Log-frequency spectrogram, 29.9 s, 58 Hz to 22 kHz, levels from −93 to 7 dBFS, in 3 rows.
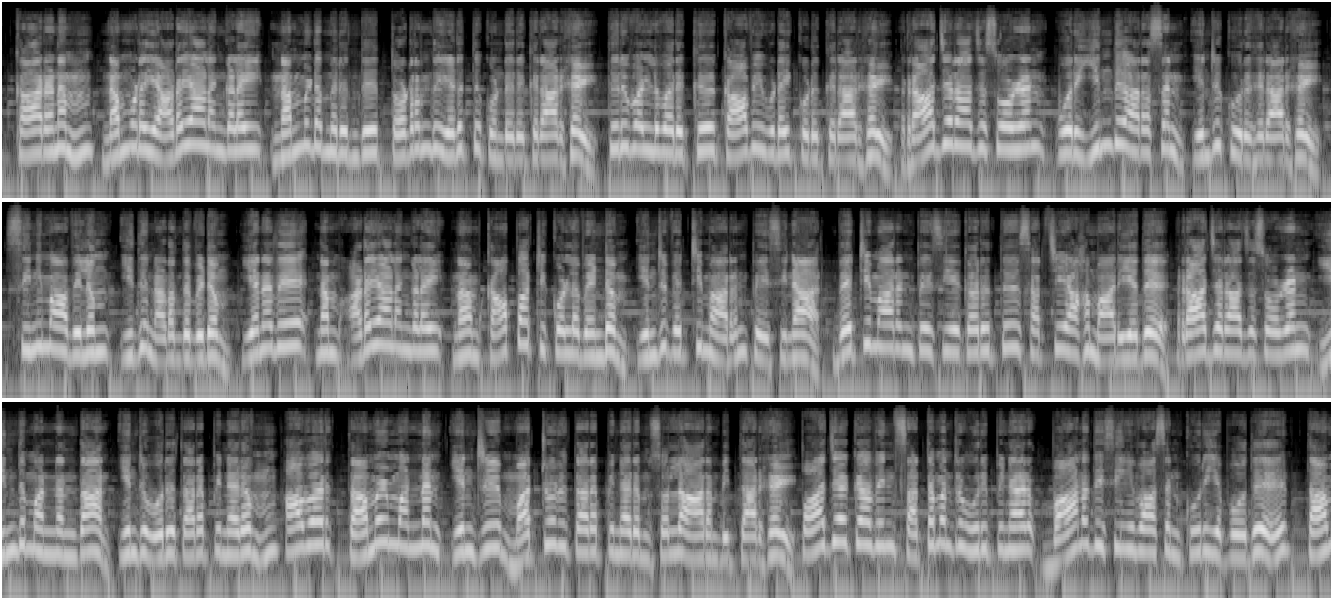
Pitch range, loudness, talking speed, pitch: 215-260 Hz, -16 LUFS, 115 wpm, 235 Hz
